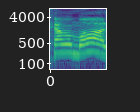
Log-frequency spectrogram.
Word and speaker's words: chamomile: Chamomile. It's got E on it, and that changes the pronunciation of the I.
